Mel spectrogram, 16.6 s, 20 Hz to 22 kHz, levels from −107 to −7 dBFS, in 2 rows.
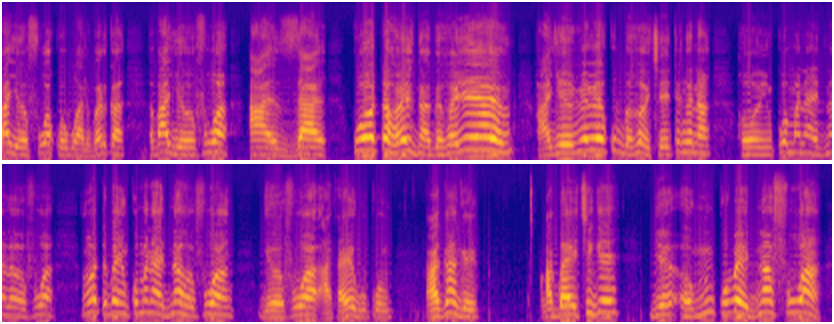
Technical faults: filter restarted on every block

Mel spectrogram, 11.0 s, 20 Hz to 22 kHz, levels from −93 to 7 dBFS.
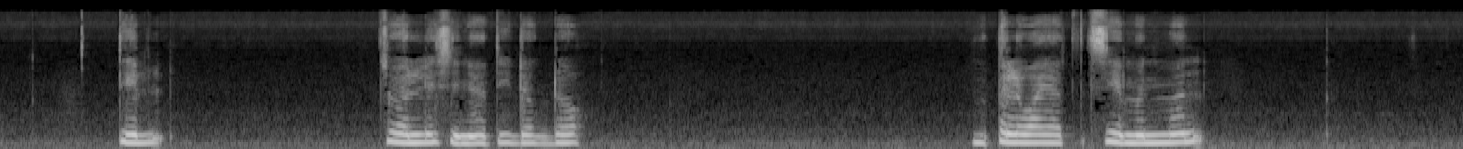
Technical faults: HE-AAC compression

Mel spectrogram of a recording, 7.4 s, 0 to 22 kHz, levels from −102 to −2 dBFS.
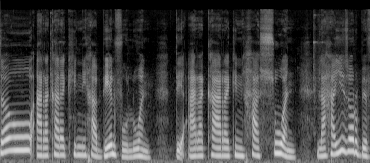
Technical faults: none

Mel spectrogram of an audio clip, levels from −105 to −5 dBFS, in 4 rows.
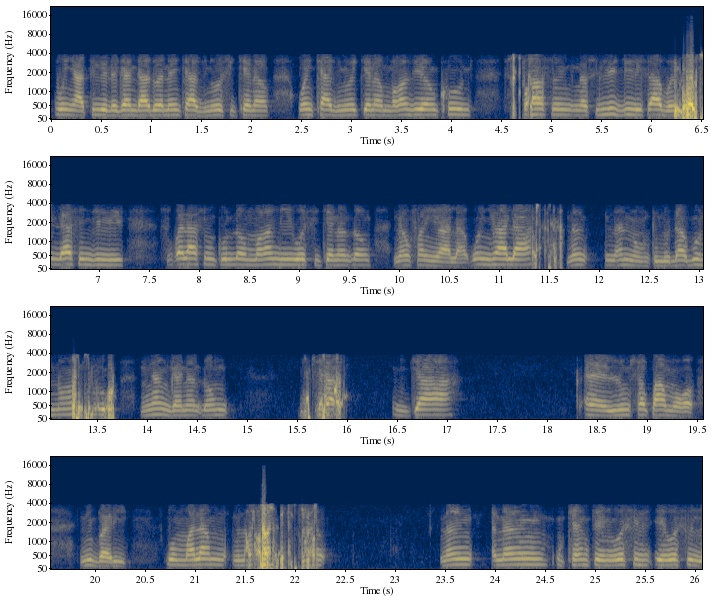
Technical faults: GSM full-rate codec; GSM bit errors

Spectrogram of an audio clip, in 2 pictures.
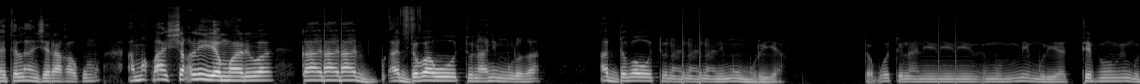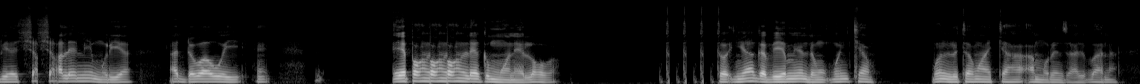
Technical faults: repeated buffer

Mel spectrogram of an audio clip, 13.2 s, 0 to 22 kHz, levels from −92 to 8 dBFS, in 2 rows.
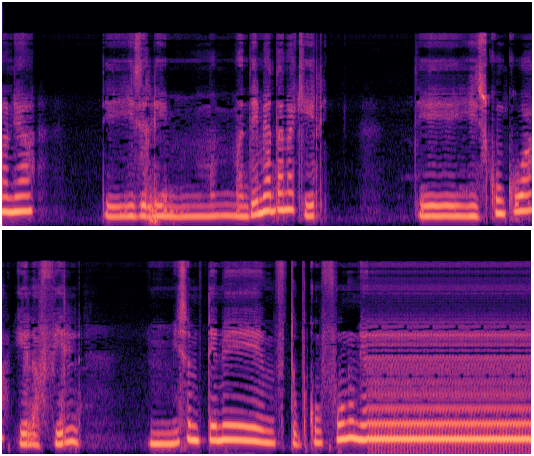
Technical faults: HE-AAC compression; system hang loop

